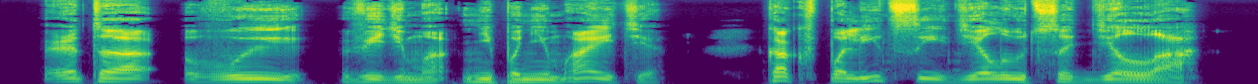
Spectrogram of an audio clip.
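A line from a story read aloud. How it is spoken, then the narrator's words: Angry growl. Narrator (Russian): гневно прорычал генерал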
